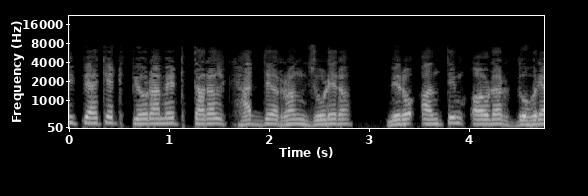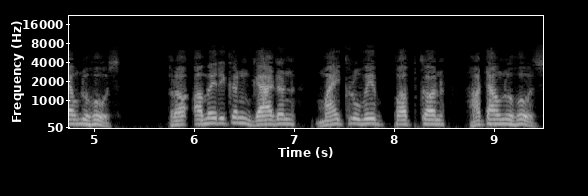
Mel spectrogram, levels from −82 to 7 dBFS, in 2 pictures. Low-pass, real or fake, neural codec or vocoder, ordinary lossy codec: 7.2 kHz; fake; codec, 16 kHz, 16 kbps, FreqCodec, smaller model; AAC, 24 kbps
